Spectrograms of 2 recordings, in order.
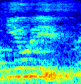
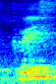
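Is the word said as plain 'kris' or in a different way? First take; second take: different; kris. First: The word is not said as plain 'kris'. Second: The word is said simply as 'kris'. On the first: The speaker calls it wrong. "Yang baca Qris salah" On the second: The speaker calls it right. "Yang benar adalah Kris"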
